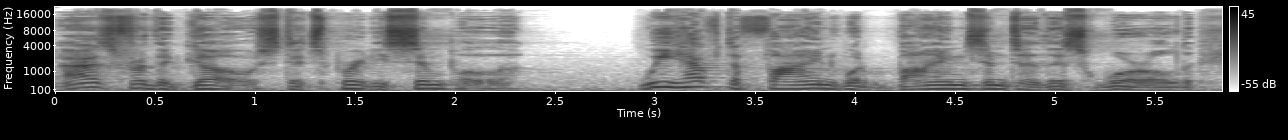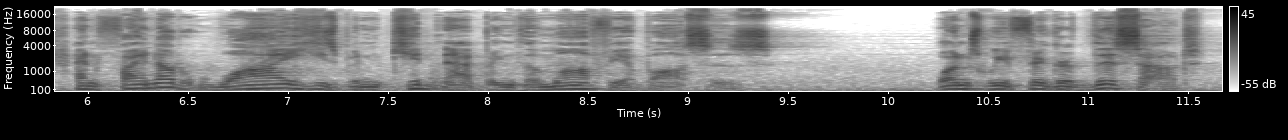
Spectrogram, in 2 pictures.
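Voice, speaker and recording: A serious, resolute investigator in a mystery game. His voice is low with very animated intonation as he briefs a detective. Faint noise sits behind him. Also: a little slow. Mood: serious, explanatory. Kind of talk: scripted game cutscene dialogue.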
